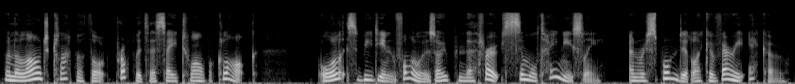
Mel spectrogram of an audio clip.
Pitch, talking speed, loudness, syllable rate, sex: 195 Hz, 180 wpm, -20 LUFS, 6.1 syllables/s, female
